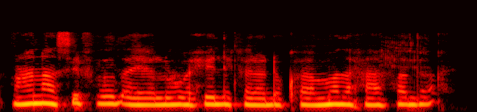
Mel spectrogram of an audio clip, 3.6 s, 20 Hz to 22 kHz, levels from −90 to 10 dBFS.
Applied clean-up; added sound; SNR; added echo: neural mask model Resemble Enhance denoiser.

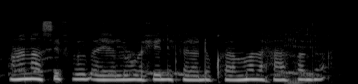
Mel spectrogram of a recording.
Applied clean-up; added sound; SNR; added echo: neural mask model RNNoise.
